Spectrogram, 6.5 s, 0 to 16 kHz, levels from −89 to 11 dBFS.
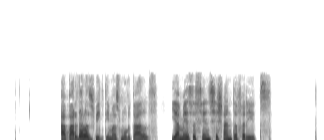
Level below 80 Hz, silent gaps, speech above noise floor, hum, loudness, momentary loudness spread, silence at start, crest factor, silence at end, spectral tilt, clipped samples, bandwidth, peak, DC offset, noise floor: -62 dBFS; 3.18-3.22 s, 3.30-3.43 s, 5.14-5.19 s; over 72 dB; none; -18 LUFS; 12 LU; 1.2 s; 18 dB; 1.1 s; -5.5 dB/octave; under 0.1%; 7.8 kHz; -2 dBFS; under 0.1%; under -90 dBFS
